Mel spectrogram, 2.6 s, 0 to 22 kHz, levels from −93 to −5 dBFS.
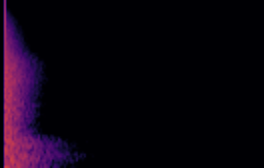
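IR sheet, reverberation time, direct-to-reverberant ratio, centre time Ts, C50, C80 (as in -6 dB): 0.80 s, -6.0 dB, 46 ms, 3.0 dB, 7.0 dB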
